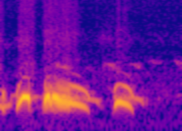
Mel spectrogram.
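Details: Spotted dove coo used as a lure for wild birds: a short rising note, a long sustained low coo, then one final softer descending note.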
